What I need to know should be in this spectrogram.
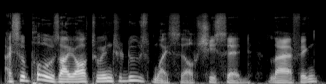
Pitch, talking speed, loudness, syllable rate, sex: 115 Hz, 185 wpm, -18 LUFS, 5.8 syllables/s, male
